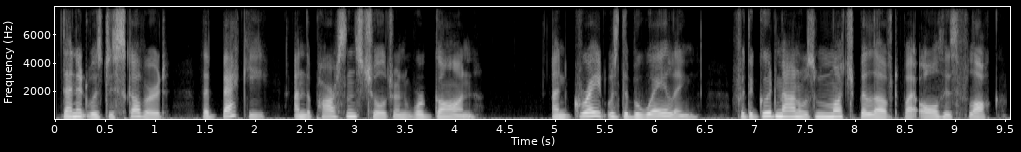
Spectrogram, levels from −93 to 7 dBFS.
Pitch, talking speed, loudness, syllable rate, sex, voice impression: 190 Hz, 175 wpm, -17 LUFS, 5.0 syllables/s, female, feminine, adult-like, slightly fluent, intellectual, slightly calm, slightly sweet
